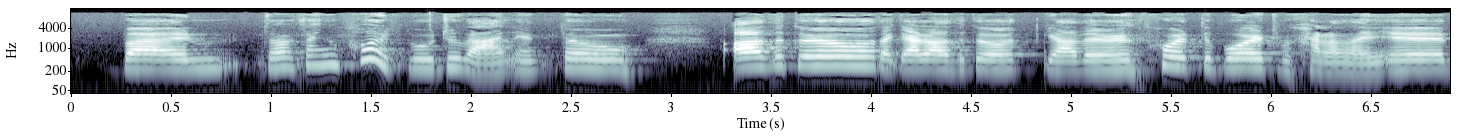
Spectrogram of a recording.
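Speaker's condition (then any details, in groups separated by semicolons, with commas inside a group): Deaf and hard of hearing; since childhood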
